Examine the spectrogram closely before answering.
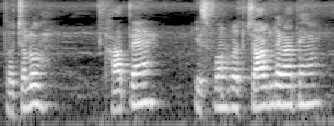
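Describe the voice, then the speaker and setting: A young man with a notably high voice talks casually to his viewers like friends. He is vlogging on a handheld phone at arm's length, with light noise around him. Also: steady tone, normal speed. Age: young adult. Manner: informal, addresses viewers as friends. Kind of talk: casual vlog chat to camera. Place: in and around a home, indoors and outdoors. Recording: noisy handheld phone recording.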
